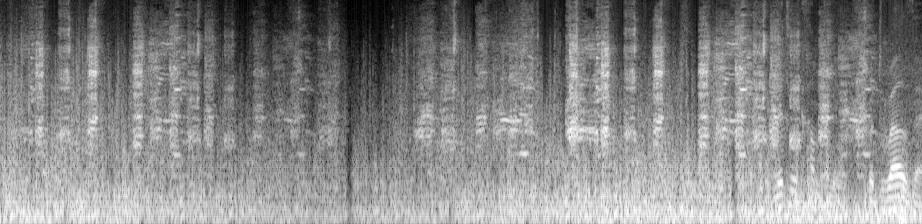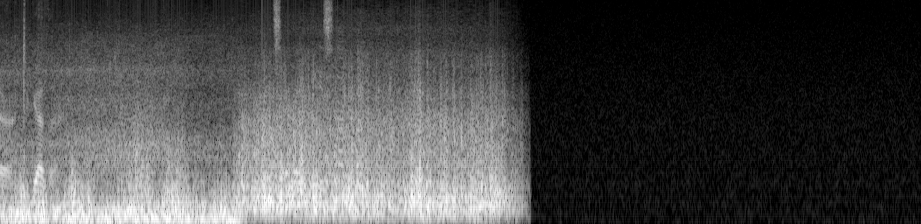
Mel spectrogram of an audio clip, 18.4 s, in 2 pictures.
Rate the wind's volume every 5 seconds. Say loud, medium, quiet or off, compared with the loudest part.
medium, loud, loud, off.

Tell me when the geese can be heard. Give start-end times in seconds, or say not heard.
0.1-8.9.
